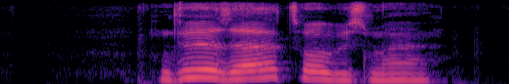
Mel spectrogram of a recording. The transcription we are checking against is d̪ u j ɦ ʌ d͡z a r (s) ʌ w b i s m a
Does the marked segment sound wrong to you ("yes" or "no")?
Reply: yes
